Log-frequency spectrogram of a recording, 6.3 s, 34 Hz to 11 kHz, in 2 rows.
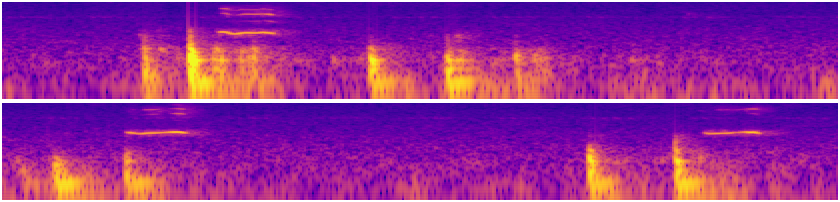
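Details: Long-eared owls at a nest in Hungary, 13 May 2022, as the mother returns from hunting and delivers a mouse to the chicks: short squeaky high notes in pairs, mixed with dull thumps and scraping movement sounds.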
